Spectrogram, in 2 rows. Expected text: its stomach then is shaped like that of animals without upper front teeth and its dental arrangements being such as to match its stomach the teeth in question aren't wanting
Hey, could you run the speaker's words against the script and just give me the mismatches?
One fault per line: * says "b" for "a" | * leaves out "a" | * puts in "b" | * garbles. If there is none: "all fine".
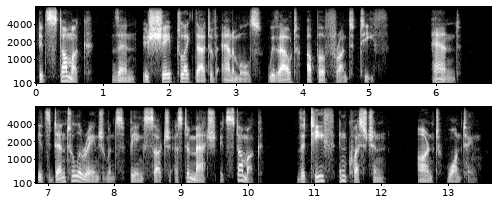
all fine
